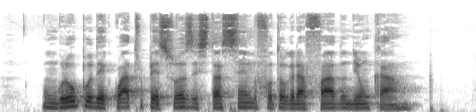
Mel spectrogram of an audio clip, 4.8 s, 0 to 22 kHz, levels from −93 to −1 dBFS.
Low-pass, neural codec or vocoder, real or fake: 14.4 kHz; none; real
